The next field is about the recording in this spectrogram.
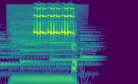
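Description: A phone notification tone for an incoming email: a short, loud electronic tone with a steady low note and brighter high chiming tones layered over its middle, then a quick lower note before it fades out.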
